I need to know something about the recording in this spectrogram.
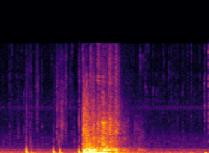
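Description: Rubbish rustles as a bin is searched.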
